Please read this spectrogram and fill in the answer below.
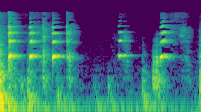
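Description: Marker squeaking on a whiteboard as a word is handwritten: a string of short, high squeaks, one per pen stroke, with a brief pause about a second in before the writing squeaks resume.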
